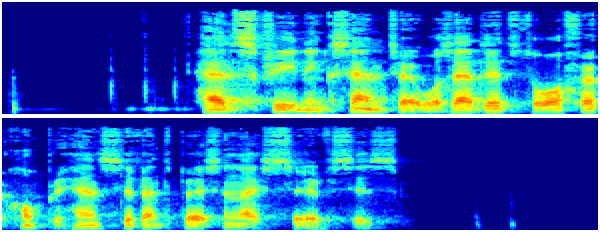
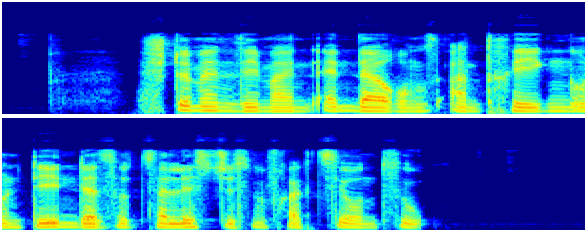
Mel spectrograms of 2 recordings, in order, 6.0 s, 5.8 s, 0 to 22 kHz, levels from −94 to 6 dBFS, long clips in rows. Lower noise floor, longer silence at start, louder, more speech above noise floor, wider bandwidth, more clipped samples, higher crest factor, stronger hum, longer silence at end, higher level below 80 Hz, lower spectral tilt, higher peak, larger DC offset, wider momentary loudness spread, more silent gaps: second, -69 dBFS vs -82 dBFS; first, 0.95 s vs 0.7 s; first, -21 LUFS vs -25 LUFS; second, 49 dB vs 58 dB; first, 16 kHz vs 7.2 kHz; neither; about the same, 20 dB vs 20 dB; neither; first, 1 s vs 0.8 s; about the same, -60 dBFS vs -62 dBFS; about the same, -4.5 dB/octave vs -5 dB/octave; first, -2 dBFS vs -6 dBFS; neither; about the same, 8 LU vs 8 LU; neither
